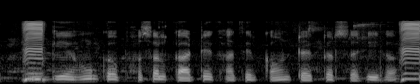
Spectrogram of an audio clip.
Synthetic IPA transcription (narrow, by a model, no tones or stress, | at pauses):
ɡeɦũkapʰəsəlkaːʈekʰaːt̪ɪɾkaʊɳʈɾeːk̚ʈəɾsəɦiɦɛ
